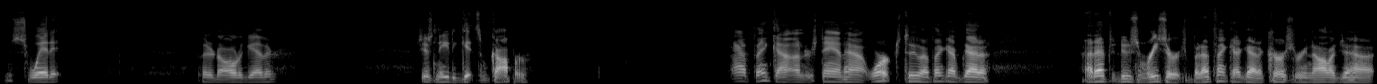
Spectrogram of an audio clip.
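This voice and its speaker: Gravelly rambling man in his forties. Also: fairly low pitch, fairly even intonation, moderate pace, long pauses, fairly bright tone, dry recording, clean studio sound. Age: 40s. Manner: rambling, folksy, thinks aloud. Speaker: live stream host. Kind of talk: casual chat answering live chat.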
